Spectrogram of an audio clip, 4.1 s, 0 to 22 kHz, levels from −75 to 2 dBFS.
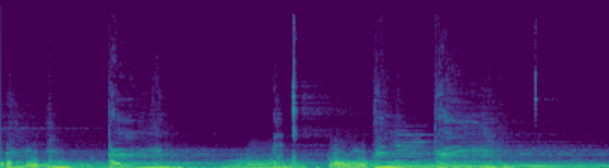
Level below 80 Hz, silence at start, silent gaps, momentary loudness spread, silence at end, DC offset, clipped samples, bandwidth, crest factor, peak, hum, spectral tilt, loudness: -56 dBFS; 0 s; none; 8 LU; 0 s; under 0.1%; under 0.1%; 12 kHz; 14 dB; -4 dBFS; none; -8.5 dB/octave; -20 LUFS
